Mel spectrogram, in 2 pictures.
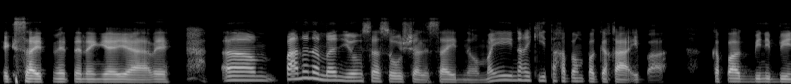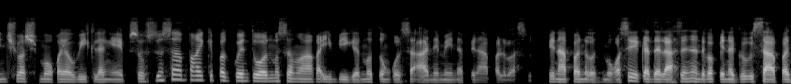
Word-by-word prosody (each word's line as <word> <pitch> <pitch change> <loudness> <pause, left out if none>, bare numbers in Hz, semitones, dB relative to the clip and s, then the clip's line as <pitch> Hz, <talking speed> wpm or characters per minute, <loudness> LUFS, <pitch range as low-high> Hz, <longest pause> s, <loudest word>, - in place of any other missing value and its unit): excitement 130 0 +4
na 130 - +2
nangyayari. 120 -1 +4 0.6
Um, 195 0 +3
paano 295 +1 +4
naman 195 -8 +1
'yong 165 0 -1
sa 145 -3 -3
social 130 -5 -3
side 115 -2 -2
'no, 105 -1 -12
may 195 - -4
nakikita 190 -3 -6
ka 155 - -4
bang 150 -1 -6
pagkakaiba, - - -1 0.5
kapag 135 -3 0
bini-binge-watch 130 0 -1
mo, 125 - -4
kaya 120 -2 0
week 120 +1 -5
lang 115 0 -3
episodes, 120 +3 -2
do'n 195 - -5
sa 225 -2 -1
pakikipagkuwentuhan 170 -7 0
mo 145 - -6
sa 145 0 -1
mga 125 0 0
kaibigan 115 -2 -4
mo - - -5
tungkol 110 -1 -7
sa - - -3
anime 105 0 -2
na 105 - -9
pinapalabas 100 -2 -9 0.2
pinapanood 115 -4 +1
mo, 105 - -6
kasi 165 -4 +2
kadalasan 120 +3 +4
niyan, 135 - 0
'di - - -3
ba, - - +4
pinag-uusapan 120 -1 +4
130 Hz, 165 wpm, -25 LUFS, 115-165 Hz, 0.6 s, excitement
